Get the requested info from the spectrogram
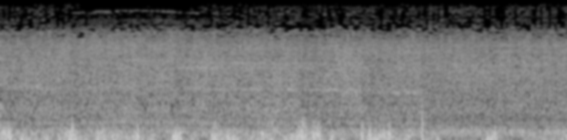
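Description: Irregular low rumbling of handling and wind noise on a handheld phone microphone, over a faint steady hiss.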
